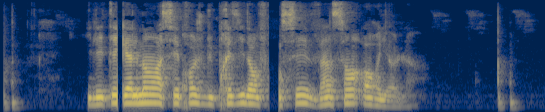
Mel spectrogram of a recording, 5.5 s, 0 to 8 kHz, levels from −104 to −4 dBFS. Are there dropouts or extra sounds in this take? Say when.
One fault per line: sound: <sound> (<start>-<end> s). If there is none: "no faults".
sound: dropout (1.2-1.2 s)
sound: dropout (2.7-2.8 s)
